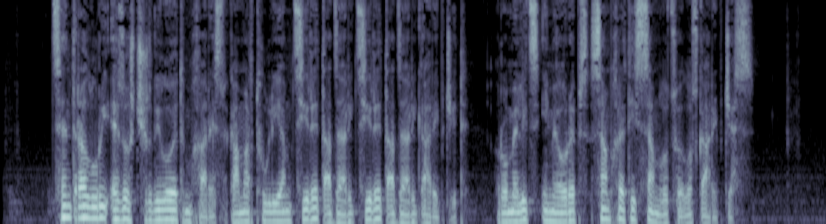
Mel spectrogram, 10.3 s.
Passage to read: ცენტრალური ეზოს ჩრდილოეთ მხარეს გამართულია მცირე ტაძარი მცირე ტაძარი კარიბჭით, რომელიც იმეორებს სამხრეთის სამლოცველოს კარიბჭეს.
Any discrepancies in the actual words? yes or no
no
